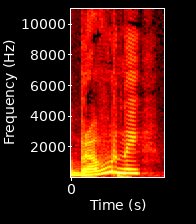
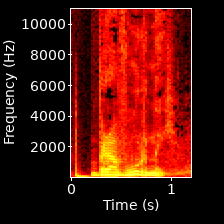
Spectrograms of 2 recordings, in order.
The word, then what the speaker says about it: бравурный: Помните только, что русское слово «бравурный» произносится именно так – «бравурный».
